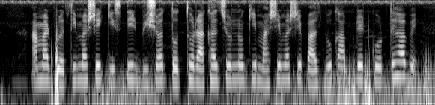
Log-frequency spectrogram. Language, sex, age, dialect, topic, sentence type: Bengali, female, <18, Jharkhandi, banking, question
